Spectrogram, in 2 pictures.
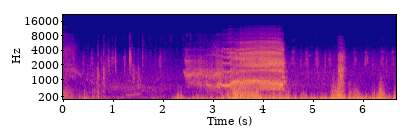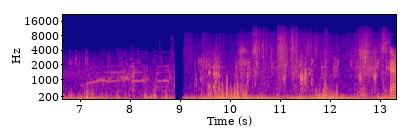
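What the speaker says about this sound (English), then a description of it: "It's kind of like prison for these two call ducks." Call ducks and chickens squabble on a farm, loud honking quacks and squawking clucks overlapping in a dense, continuous racket close by, with a brief pause before the noise resumes.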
